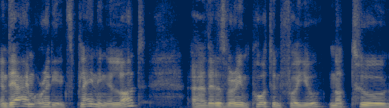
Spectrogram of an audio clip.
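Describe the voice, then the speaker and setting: At a fairly quick pace, a man with a strong German accent speaks at medium pitch with ordinary pitch variation. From Germany, Hamburg. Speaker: mortgage consultant. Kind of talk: webinar presentation. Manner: halting.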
